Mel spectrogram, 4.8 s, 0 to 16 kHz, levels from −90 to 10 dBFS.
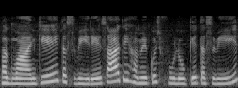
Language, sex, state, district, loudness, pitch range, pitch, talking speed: Hindi, female, Chhattisgarh, Raipur, -19 LUFS, 200-265 Hz, 220 Hz, 125 wpm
